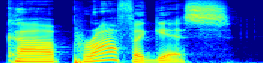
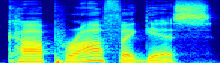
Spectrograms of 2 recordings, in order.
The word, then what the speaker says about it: coprophagous: How do you say this one? Coprophagus. Coprophagus. C-O-P-R-O-P-H-A-G-O-U-S. Coprophagus. Adjective from 1826.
